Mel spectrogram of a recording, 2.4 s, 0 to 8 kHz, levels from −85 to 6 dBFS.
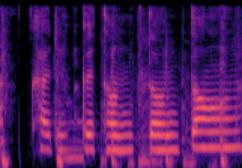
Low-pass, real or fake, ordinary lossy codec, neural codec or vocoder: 7.2 kHz; fake; none; codec, 24 kHz, 6 kbps, HILCodec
